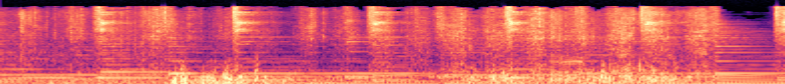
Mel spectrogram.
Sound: scraping

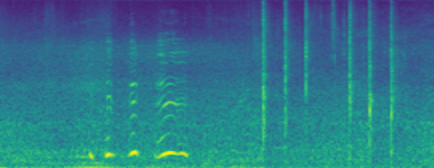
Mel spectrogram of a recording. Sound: laughing

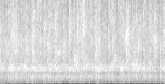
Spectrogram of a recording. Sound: applause

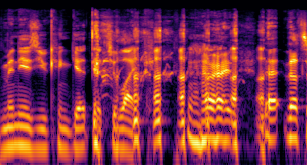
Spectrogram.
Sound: laughing

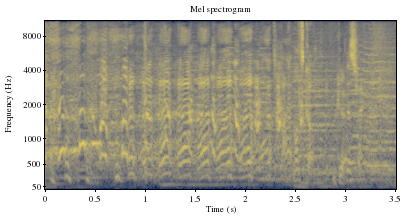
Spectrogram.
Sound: laughter

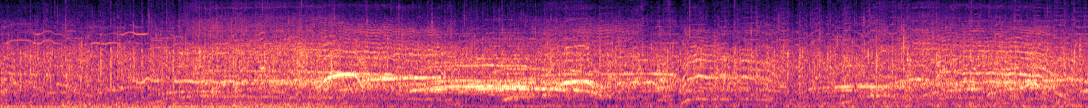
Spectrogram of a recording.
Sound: cheers and applause

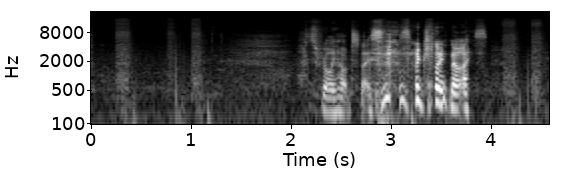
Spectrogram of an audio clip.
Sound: intake of breath; laughing

